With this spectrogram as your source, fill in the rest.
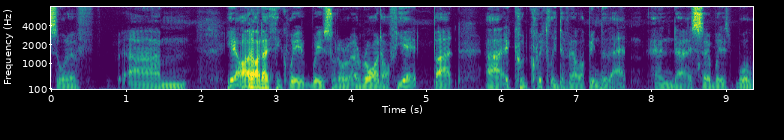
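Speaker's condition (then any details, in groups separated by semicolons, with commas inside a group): No condition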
